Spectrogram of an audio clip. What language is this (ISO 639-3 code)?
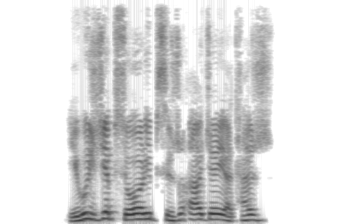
kbd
